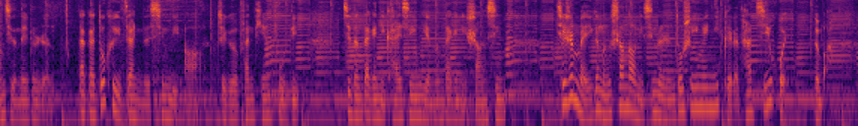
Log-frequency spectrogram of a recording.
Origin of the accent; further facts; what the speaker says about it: China; 但是无论如何，就是我们中国人总是说事已至此啊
